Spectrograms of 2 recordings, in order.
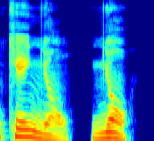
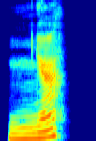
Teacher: A diferença é que o canyon, nyon, o N vai na frente dos dentes e quando você faz o nha, vai atrás, no céu da boca.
